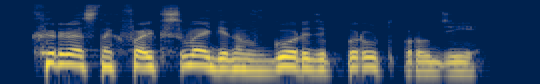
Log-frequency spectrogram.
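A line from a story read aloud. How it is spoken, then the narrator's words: Scoffing snort. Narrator (Russian): фыркнул Артём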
